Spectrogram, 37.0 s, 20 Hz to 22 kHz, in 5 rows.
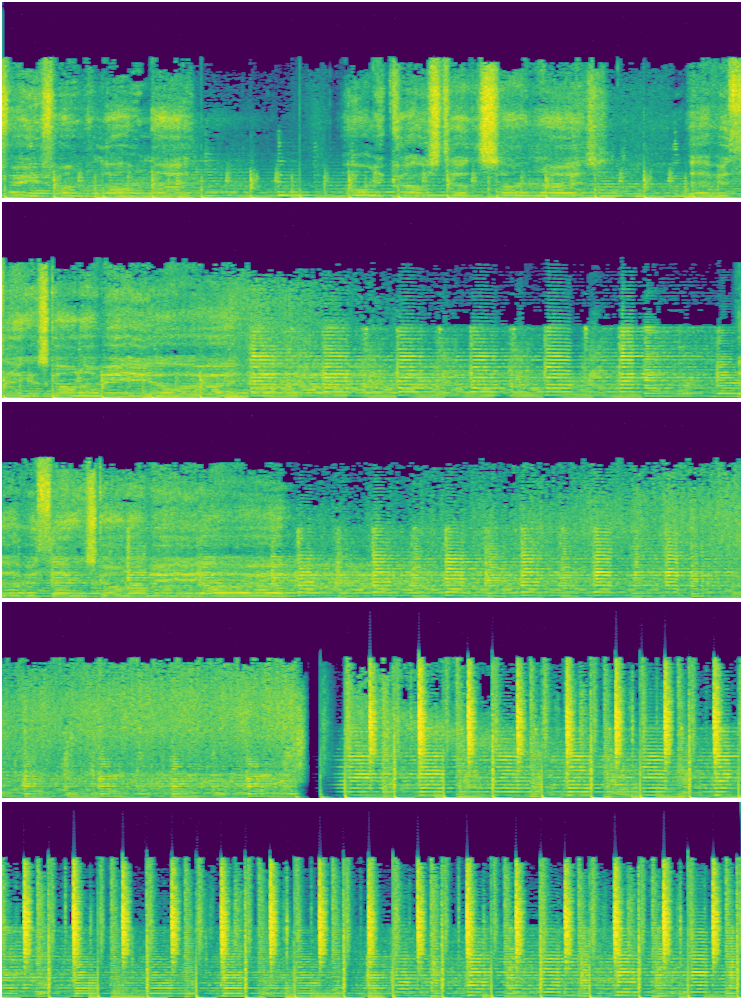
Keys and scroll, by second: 10.4 shift+F2, 10.9 Escape, 20.2 space, 35.6 shift+Page_Down, 36.1 f.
